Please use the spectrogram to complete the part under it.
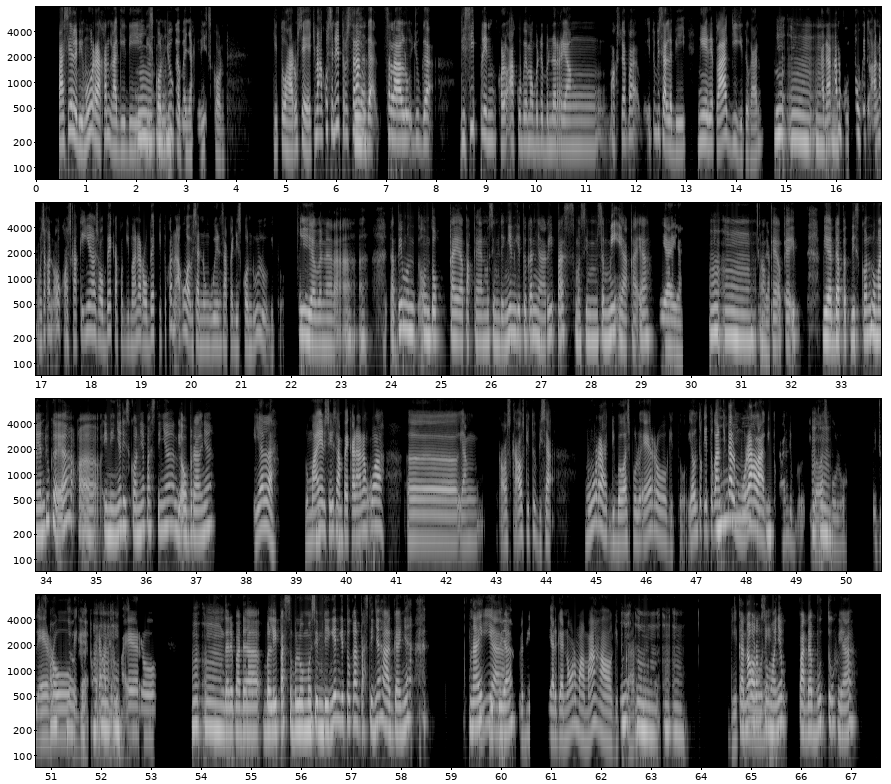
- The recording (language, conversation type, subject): Indonesian, unstructured, Pernahkah kamu merasa senang setelah berhasil menabung untuk membeli sesuatu?
- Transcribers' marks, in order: tapping; "euro" said as "ero"; "euro" said as "ero"; "euro" said as "ero"; other background noise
